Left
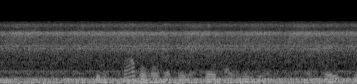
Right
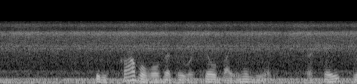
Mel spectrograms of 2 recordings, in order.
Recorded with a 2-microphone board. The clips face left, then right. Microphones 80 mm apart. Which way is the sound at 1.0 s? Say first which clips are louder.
Right 11 dB; 50° right (ahead or behind).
